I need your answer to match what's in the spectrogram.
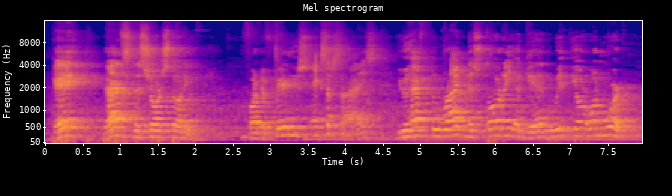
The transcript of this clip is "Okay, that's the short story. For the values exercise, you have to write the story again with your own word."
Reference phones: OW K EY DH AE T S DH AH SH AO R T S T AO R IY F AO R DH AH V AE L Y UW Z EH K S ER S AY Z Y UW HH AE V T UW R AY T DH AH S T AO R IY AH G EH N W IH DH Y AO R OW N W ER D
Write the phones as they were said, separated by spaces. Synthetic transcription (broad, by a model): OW K EY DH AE T S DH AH SH AO R T S T AO R IY F AO R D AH F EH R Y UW S EH K S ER S AY S Y UW HH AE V T UW R AY T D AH S T AO R IY AH G EH N W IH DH Y AO R OW N W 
